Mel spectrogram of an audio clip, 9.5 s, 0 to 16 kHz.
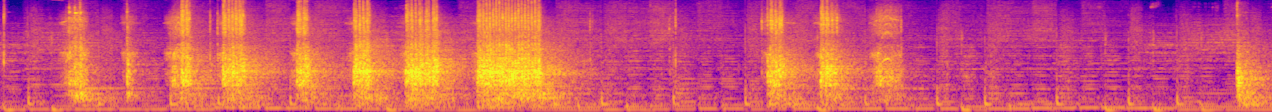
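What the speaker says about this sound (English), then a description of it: "We're gonna run that in with a 16mm socket and an impact." An impact wrench with a 16mm socket runs a bolt in while installing a Belltech anti-sway bar bushing on a RAM 1500 truck, giving repeated short hammering bursts in a steady rhythm, close and fairly loud.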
